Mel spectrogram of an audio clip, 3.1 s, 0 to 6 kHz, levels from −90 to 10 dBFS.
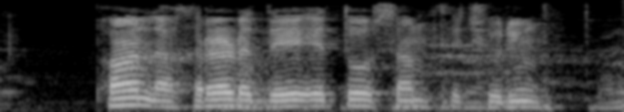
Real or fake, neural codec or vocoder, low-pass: real; none; 5.4 kHz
